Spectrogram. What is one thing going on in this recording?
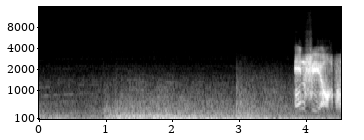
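An explosion rumbles low and deep.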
